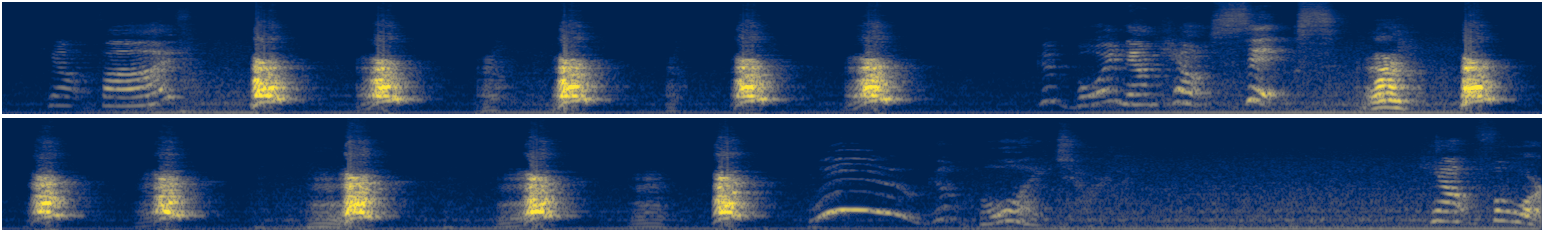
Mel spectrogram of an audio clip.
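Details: Male Old English Sheepdog, two years old, barking a run of short even woofs in steady succession while counting on cue indoors, then a drawn-out whining vocal, with a man's spoken counting commands overlapping.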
